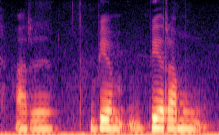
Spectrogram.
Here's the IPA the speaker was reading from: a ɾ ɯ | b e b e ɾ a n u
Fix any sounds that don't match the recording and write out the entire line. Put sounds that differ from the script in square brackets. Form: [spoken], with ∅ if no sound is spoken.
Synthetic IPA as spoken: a ɾ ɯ | b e b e ɾ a [m] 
